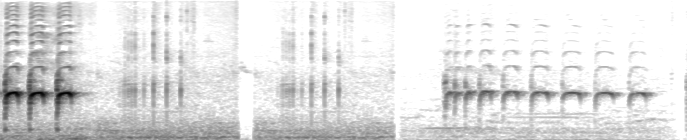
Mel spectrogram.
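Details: Male local zebra dove calling its mate: three loud, quick cooing notes, a pause with faint murmuring, then a soft series of about eight separate, slightly downslurred coos.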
